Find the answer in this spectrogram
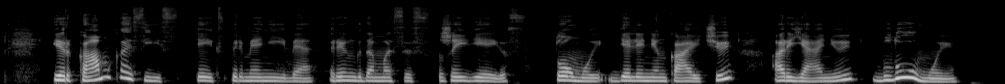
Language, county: Lithuanian, Klaipėda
